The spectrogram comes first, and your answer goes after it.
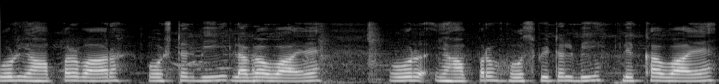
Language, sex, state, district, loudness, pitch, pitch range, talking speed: Hindi, male, Uttar Pradesh, Shamli, -16 LUFS, 170 Hz, 165-180 Hz, 140 wpm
